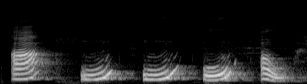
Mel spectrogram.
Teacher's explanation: पश्च स्वर है। इन सभी का उच्चारण करने पर जीभ का पिछला भाग सक्रिय होता है। पिछला भाग अर्थात पश्च भाग सक्रिय होता है, इसी कारण इन्हें कहते हैं पश्च स्वर।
